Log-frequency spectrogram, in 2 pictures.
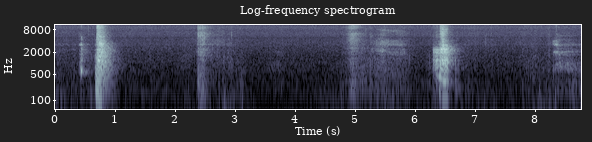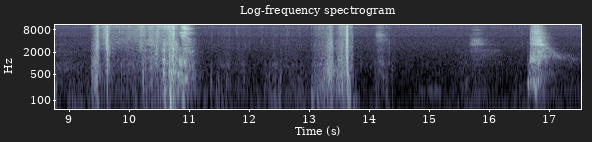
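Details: Person with suspected cold or allergy, itchy sensitive nose, sneezing over a morning: repeated sneezes in quick succession, some muffled into tissue or sweater, with sniffing in between; sneezing fit.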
